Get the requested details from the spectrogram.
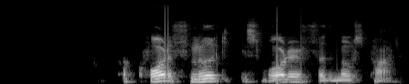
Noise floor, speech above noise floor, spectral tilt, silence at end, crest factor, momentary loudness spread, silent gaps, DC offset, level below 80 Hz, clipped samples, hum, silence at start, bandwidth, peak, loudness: under -90 dBFS; over 71 dB; -7 dB/octave; 0.2 s; 18 dB; 20 LU; none; under 0.1%; -56 dBFS; under 0.1%; none; 1.25 s; 9.8 kHz; -2 dBFS; -18 LUFS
